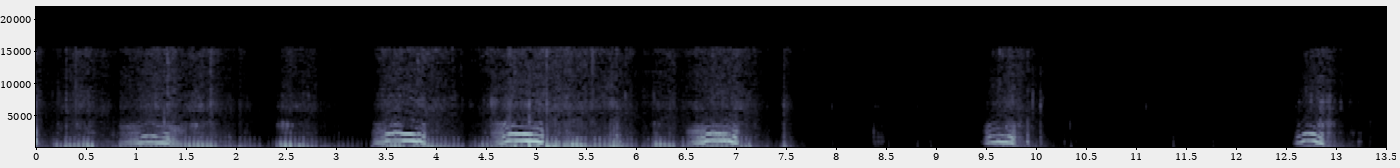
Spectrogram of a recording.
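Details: PILO, a pet cat giving birth, makes strained, rough meows in a close run at first, then falls quiet with only two isolated clear meows after long gaps.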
